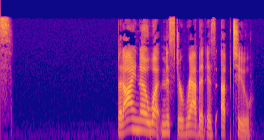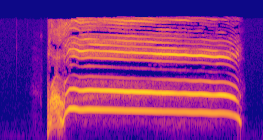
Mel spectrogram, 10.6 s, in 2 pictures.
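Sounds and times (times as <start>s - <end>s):
speech: 2.4s - 5.1s, 6.2s - 7.0s
dog howling: 6.2s - 10.1s.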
